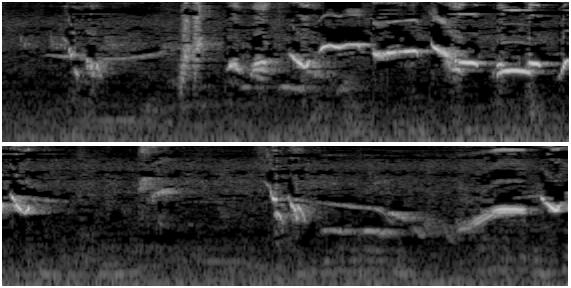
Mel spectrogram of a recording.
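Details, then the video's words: Oriental magpie-robin in full song: varied whistled phrases, some sliding down, others rising, mixed with sharp chirps in a busy stream with short pauses. "kacer gacor"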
